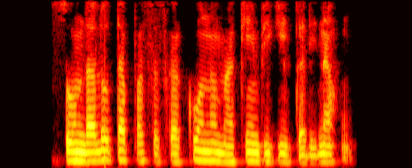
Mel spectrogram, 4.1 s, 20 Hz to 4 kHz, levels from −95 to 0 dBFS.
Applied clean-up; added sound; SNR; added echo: none; none; none; none.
